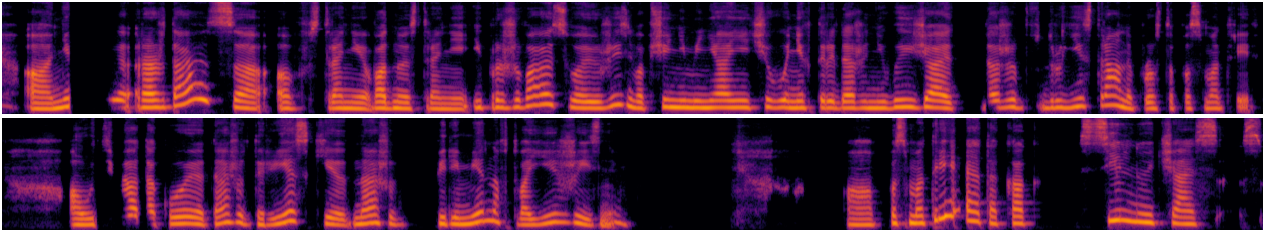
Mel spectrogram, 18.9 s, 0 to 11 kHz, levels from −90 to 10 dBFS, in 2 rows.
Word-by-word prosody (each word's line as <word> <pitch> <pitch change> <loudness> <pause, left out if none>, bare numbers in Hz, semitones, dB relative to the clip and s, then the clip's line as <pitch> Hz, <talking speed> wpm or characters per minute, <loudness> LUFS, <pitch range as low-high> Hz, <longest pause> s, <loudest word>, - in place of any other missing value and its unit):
А, 165 -1 +1
некоторые 210 0 -1
рождаются, 215 - +2
э, 180 - 0
в - - -22
стране 180 -2 0
в 185 - -2
одной 180 -1 +3
стране 160 -1 -3
и 200 - -3
проживают 215 +9 0
свою 190 -8 +2
жизнь, 255 +1 -1
вообще 185 +3 -1
не 210 -1 +6
меняя 200 0 +4
ничего. 205 +1 0
Некоторые 195 -1 0
даже 190 0 +1
не 185 0 +3
выезжают 200 -2 +2 0.2
даже 205 +2 -2
в 185 - -10
другие 200 +4 -1
страны 250 -5 0
просто 175 +1 -6
посмотреть. 180 +2 -7 0.5
А 170 0 +1
у 170 - +2
тебя 215 +5 -4
такое, 195 0 +1
знаешь, 230 +6 -1
вот 185 -6 -3
резкие, 190 - 0
знаешь, 205 +4 0
вот 180 - -5 0.3
перемены 200 +8 +2
в 240 - -13
твоей 175 +7 -1
жизни. 220 -2 -3 1.7
А, 165 0 -1
посмотри 215 - +3
это 265 -9 0
как 205 +1 -2 0.3
сильную 280 -5 +3
часть 200 - -2 0.2
с - - -4
200 Hz, 150 wpm, -20 LUFS, 185-220 Hz, 1.7 s, не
